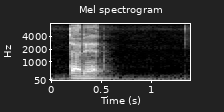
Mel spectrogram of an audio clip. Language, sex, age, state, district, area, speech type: Manipuri, male, 18-30, Manipur, Imphal West, urban, read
